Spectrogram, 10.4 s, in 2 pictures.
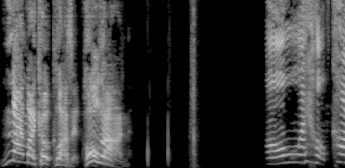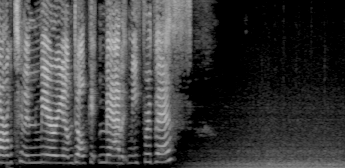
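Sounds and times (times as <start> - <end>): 
speech: 0.5 - 2.0, 4.0 - 8.1
van driving fast engine and road rumble: 8.1 - 10.3.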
